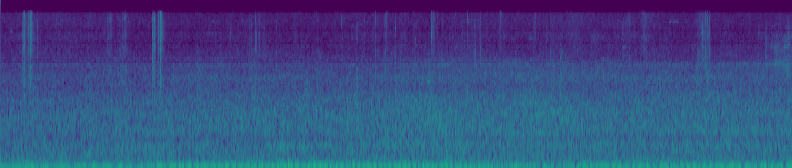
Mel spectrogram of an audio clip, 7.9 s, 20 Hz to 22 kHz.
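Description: Antonov An-12's four turboprop engines running as it taxis at a distance, a steady low drone and rumble.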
